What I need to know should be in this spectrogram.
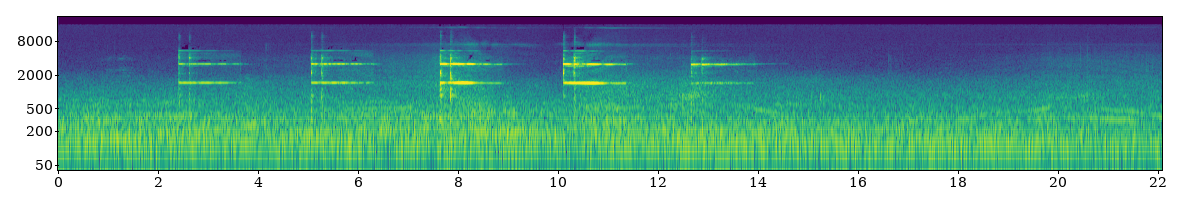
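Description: A small electric wheel rolls over asphalt with a faint hum.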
